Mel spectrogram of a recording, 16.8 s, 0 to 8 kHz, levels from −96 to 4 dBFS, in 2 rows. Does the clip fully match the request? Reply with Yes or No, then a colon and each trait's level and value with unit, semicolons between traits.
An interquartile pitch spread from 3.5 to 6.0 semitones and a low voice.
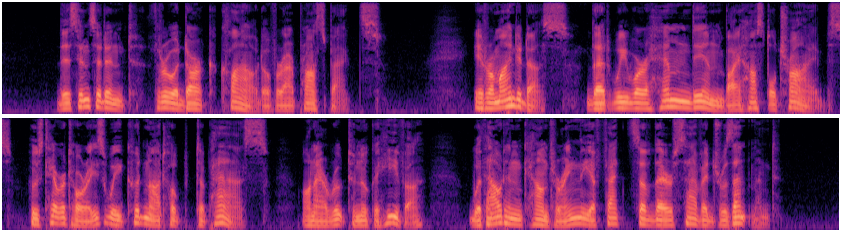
Yes: average, 4.5 semitones; low, 100 Hz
